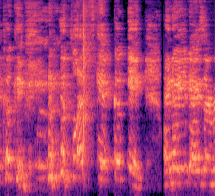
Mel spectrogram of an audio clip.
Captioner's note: laughs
